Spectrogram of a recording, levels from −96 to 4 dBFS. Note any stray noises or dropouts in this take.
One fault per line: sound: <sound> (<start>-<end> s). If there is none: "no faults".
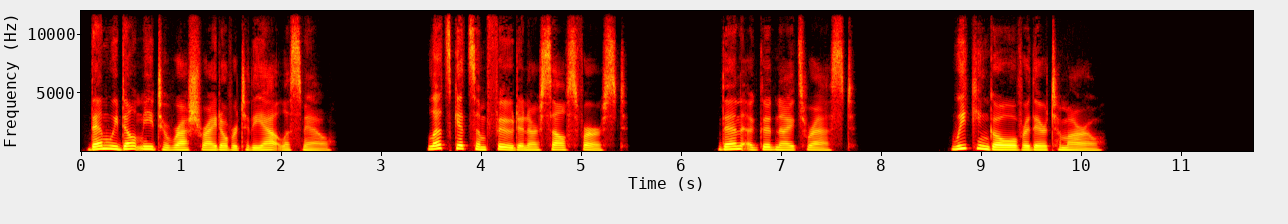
no faults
